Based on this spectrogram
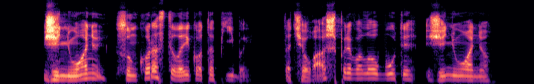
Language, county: Lithuanian, Utena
